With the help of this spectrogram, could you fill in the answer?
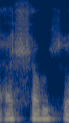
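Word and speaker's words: الشمس: फर्क यह है कमरी में लाम को पढ़ते हैं अल कमरु अल मरीदु, जबकि शमसी में लाम को नहीं पढ़ते, लाम साइलेंट होता है, अशमसु असाबुन।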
